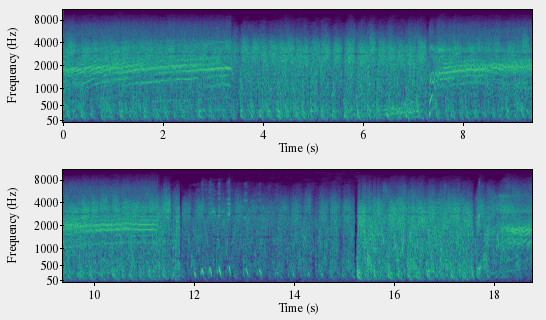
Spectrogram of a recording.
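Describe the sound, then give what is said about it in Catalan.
A loud, continuous whirring whoosh as Tenshin beats his arms like two propellers at full speed on either side of his body, packed with rapid thwacks as his punches land on Goku in quick flurries, cutting abruptly between bursts, with no talking. “En Tenshin obre els braços i els bat com si fossin dues hèlices a tota velocitat a banda i banda del cos, que absorbeixen lentament en Goku i el cusen a cops de puny a tort i a dret.”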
